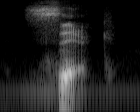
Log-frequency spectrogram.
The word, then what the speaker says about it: Sikk: believe it or not this brand is called sick and you can see it right there but it's not spelled like how you get sick it's spelled s-i-k-k sick bicycles and they really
